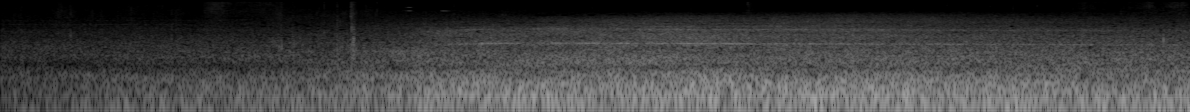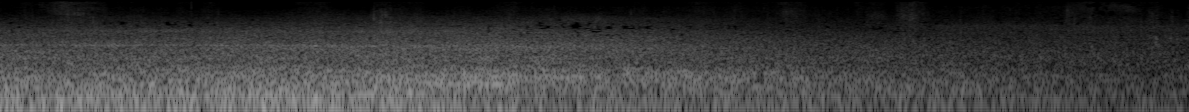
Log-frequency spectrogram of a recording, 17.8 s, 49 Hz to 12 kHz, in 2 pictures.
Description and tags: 20070825.narsarsuaq.airport.02
airplane passing by
airplane, field-recording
